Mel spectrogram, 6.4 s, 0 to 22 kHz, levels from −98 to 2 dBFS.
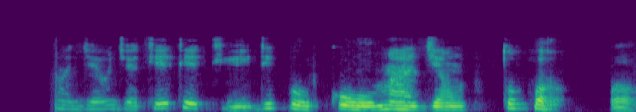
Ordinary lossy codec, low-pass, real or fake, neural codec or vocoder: AAC, 48 kbps; 5.4 kHz; fake; codec, 16 kHz, 8 kbps, FreqCodec, smaller model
